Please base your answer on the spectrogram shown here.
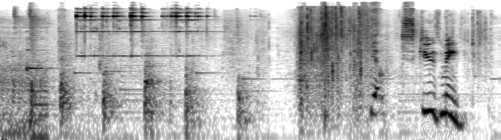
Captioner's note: footsteps; doorbell jingles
